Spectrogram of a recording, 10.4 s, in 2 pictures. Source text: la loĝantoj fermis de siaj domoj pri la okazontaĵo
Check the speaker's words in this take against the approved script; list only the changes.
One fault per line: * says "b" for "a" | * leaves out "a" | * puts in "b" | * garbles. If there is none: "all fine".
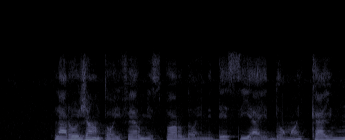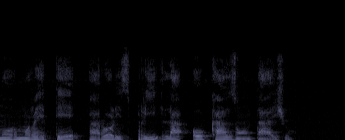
* puts in "pordojn"
* puts in "kaj murmurete parolis"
